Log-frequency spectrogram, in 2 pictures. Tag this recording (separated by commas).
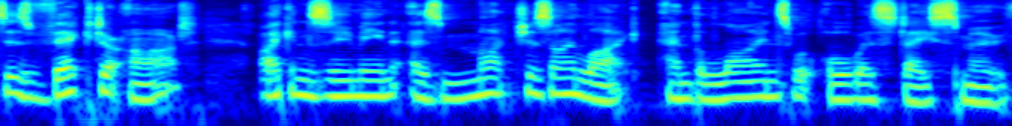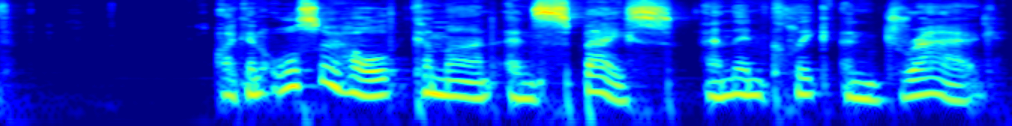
Speech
